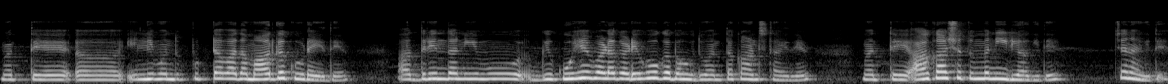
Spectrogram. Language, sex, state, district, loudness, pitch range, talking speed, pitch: Kannada, female, Karnataka, Dakshina Kannada, -15 LUFS, 220-255 Hz, 110 wpm, 240 Hz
